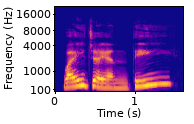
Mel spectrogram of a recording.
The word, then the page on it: Vaijayanti: Sanskrit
